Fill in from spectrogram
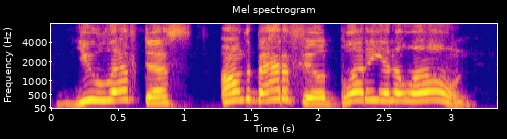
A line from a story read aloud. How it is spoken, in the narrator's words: he exclaimed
